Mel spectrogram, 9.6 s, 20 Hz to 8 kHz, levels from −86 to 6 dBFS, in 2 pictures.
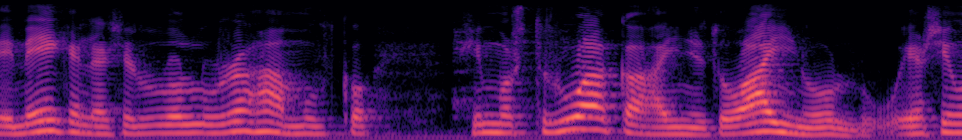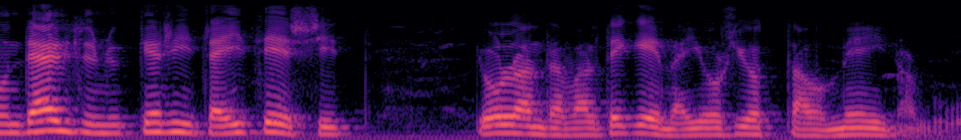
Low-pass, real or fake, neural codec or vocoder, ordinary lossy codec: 7.2 kHz; real; none; none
